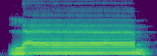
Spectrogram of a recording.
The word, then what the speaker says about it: لام: লাম হরফটি উচ্চারণের ক্ষেত্রে অবশ্যই বারিক হবে এবং তিন আলিফ টেনে পড়তে হবে।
